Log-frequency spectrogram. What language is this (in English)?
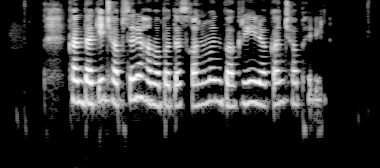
Armenian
